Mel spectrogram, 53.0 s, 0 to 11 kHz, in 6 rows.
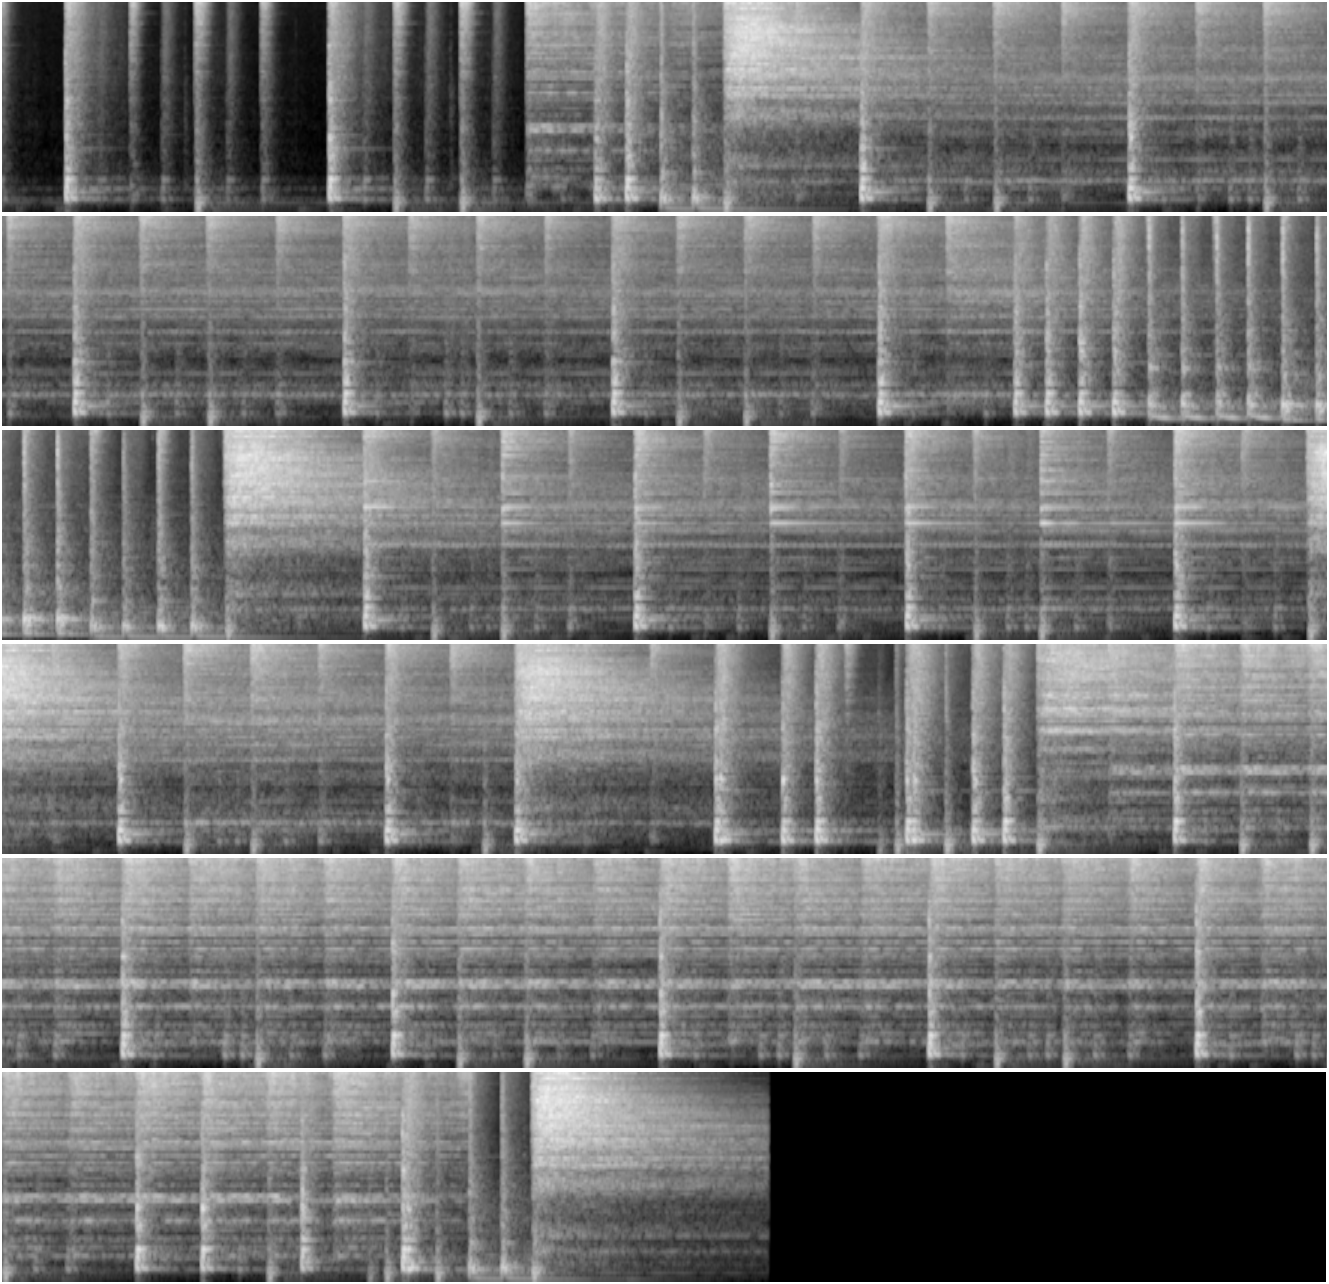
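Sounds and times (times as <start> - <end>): drum kit groove: 0.0 - 49.3
tom drum fill: 2.6 - 6.8, 16.4 - 21.2, 45.5 - 48.8
crash cymbal: 47.7 - 49.3.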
